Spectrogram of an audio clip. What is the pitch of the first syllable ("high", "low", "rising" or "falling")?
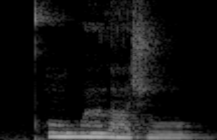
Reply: high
